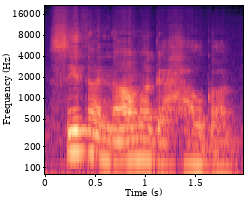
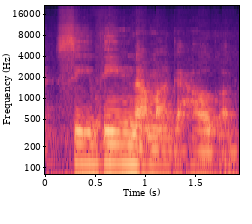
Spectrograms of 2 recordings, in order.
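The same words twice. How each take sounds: First: "See thy name gehelgad" with "thy" as in modern English; Old English reading. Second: "thine" said as "theen" in "see thine name gehelgad"; alternative reading. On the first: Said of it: "Or you'll also hear". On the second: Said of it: "Or you'll also hear, see thine". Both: Shown as a demonstration.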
